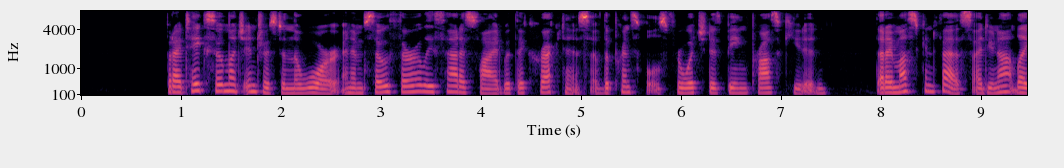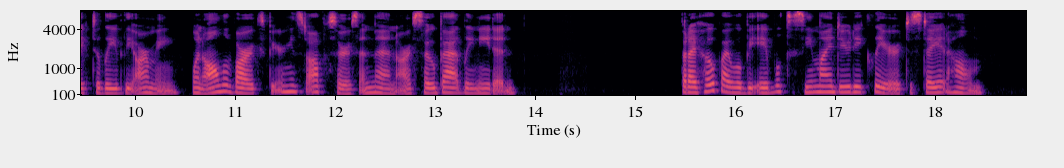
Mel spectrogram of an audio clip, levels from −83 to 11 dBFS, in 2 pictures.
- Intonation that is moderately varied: Yes, average, 3.3 semitones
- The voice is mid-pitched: Yes, medium, 180 Hz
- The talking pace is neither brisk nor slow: No, fast, 210 wpm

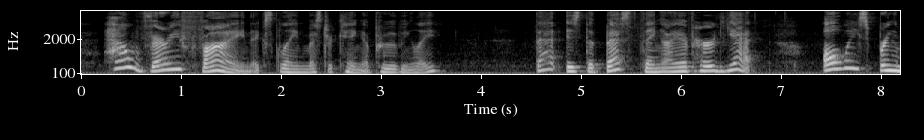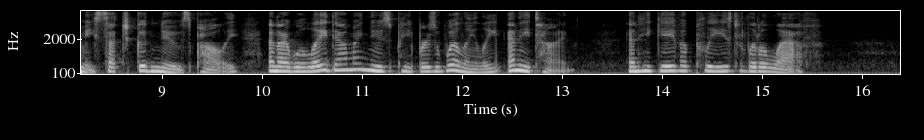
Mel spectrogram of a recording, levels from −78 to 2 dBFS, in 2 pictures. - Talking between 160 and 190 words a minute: No, average, 145 wpm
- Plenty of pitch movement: No, average, 4.3 semitones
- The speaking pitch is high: Yes, high, 200 Hz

